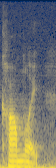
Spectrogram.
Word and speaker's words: calmly: 不发音的，我们念 calmly。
